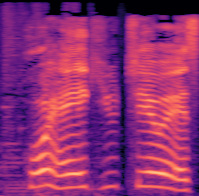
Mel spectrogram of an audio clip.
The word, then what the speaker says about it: Jorge Gutierrez: Right now, we're talking with writer and director of The Book of Life, Jorge Gutierrez.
